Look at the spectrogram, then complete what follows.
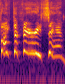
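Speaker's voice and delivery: very high, loud frantic yell. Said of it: "he's yelling at Sam".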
